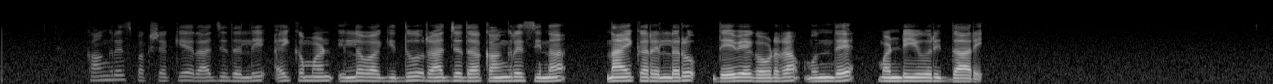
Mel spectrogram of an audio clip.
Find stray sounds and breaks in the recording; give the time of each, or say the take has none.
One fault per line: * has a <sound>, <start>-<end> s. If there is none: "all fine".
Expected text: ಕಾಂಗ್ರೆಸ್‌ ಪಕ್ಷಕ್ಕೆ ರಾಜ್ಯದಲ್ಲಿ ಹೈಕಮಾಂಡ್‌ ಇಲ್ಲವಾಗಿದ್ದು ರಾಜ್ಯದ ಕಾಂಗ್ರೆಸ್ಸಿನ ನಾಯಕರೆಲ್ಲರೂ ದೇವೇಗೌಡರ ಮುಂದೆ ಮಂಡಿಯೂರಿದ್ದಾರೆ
all fine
